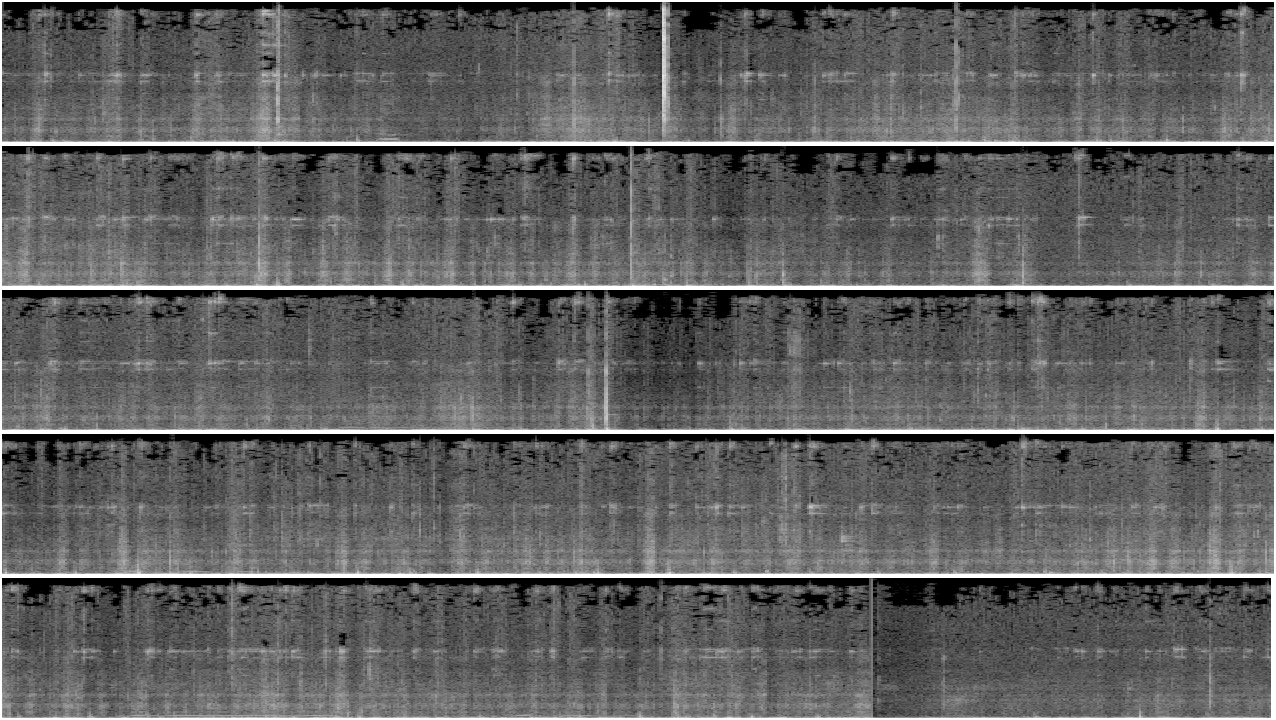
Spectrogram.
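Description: Action camera strapped to a running dog's back, jolted by every stride: a rapid, continuous pounding and rubbing of fur and harness against the camera housing.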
